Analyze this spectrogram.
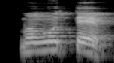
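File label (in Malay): "mengutip", Malay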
